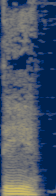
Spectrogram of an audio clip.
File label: "d" pronunciation de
